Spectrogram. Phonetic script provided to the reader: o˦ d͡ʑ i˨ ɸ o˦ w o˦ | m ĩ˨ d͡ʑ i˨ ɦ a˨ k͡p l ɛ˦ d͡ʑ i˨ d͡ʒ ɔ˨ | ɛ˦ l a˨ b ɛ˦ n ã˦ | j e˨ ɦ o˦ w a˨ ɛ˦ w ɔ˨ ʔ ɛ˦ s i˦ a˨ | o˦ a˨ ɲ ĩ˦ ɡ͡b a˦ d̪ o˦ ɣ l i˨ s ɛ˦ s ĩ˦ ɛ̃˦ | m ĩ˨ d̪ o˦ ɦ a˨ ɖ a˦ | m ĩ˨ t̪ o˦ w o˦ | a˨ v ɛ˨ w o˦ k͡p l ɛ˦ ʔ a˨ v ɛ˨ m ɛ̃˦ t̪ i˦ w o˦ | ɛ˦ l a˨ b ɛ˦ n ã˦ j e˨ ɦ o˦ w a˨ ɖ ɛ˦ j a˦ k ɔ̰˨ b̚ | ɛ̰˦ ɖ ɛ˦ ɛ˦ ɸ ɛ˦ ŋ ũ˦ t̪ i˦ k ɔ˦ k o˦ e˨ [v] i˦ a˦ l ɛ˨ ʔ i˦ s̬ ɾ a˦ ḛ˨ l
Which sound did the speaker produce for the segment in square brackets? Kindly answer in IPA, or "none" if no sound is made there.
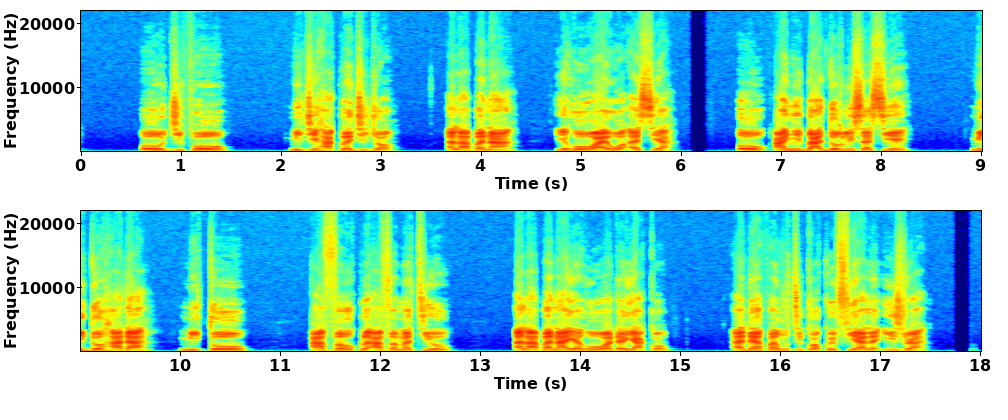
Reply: f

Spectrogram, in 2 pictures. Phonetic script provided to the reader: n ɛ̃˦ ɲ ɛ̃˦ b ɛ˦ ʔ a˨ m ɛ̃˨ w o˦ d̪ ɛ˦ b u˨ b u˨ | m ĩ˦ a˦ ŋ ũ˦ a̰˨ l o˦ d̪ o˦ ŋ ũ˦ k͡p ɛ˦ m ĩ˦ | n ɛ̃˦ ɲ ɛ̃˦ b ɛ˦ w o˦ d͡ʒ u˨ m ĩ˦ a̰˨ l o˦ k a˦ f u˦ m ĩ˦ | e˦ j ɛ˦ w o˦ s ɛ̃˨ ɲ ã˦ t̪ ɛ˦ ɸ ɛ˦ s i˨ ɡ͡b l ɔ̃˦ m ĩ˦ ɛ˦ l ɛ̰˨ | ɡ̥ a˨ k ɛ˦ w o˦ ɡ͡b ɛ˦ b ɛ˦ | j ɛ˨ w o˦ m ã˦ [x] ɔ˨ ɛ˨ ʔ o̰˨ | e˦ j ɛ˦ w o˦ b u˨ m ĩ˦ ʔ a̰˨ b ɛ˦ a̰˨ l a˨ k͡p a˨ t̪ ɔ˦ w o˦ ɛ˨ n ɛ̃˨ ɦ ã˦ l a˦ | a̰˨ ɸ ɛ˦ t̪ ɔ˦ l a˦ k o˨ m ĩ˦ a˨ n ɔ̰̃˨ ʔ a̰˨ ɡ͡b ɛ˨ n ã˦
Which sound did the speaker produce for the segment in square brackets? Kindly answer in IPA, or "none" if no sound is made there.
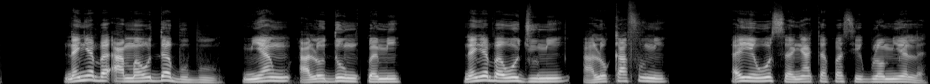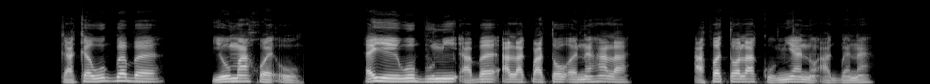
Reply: x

